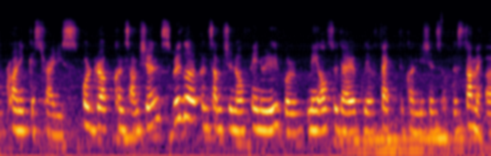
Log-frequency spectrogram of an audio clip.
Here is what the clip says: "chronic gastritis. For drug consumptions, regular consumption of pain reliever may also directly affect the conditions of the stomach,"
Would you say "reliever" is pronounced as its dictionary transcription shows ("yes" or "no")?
no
